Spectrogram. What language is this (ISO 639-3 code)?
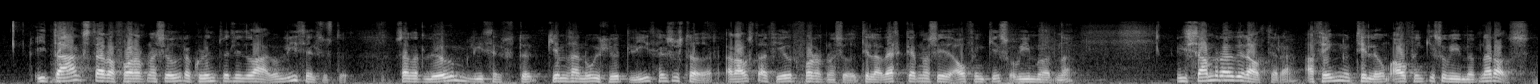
isl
